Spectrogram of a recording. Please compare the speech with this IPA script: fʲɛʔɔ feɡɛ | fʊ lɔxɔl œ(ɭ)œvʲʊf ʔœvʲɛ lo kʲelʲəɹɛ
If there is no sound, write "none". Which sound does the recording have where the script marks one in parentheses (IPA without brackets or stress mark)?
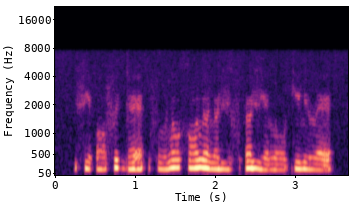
l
